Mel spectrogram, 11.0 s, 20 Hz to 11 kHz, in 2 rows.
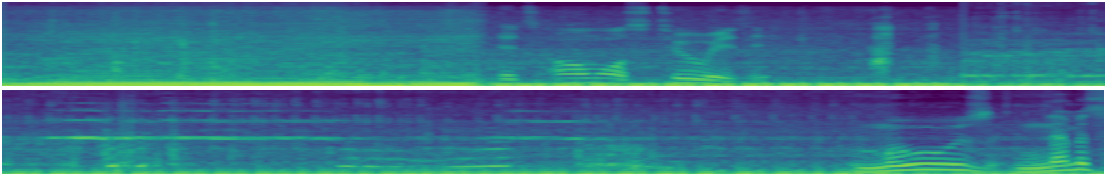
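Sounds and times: atv engine idling: 0:02.8 - 0:11.0.

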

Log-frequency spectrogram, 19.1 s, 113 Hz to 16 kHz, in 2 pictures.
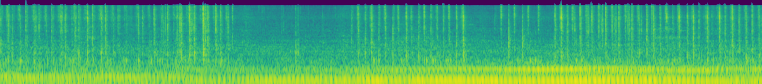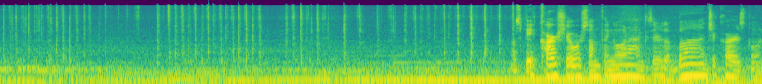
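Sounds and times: sponge dauber tapping on paper: 0:00.0 - 0:03.0, 0:04.4 - 0:16.0
cars passing outside: 0:00.0 - 0:19.0.

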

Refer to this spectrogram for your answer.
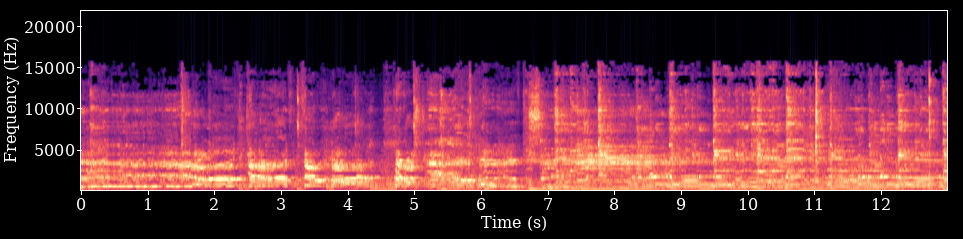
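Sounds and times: bluegrass band playing: 0:00.0 - 0:13.0
man singing: 0:00.0 - 0:13.0.

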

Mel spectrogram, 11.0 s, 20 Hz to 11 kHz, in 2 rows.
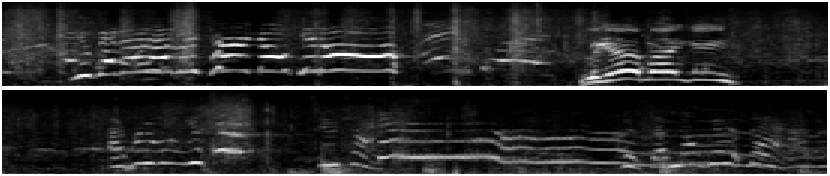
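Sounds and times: child calling: 0:07.6 - 0:11.0.

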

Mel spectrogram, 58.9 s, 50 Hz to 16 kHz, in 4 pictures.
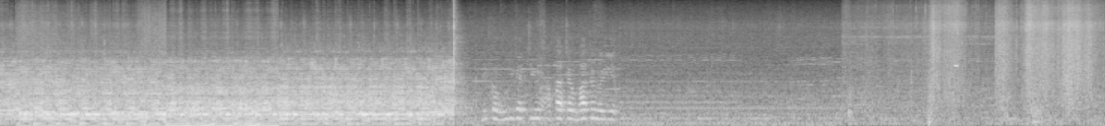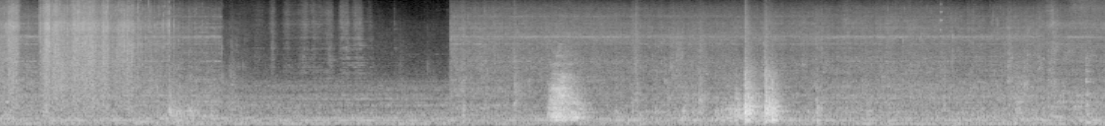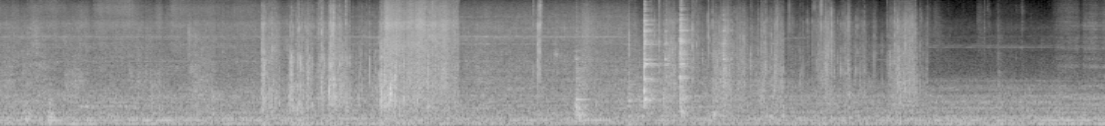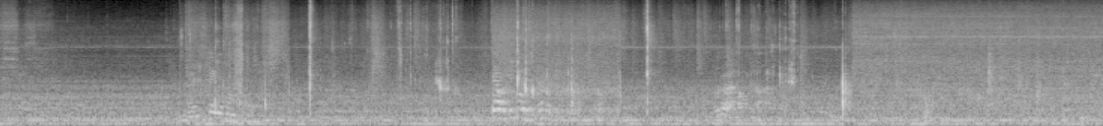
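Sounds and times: kitchen background noise: 0:10.8 - 0:20.1, 0:20.8 - 0:41.9, 0:46.5 - 0:58.9
gloved hands mixing flour: 0:11.3 - 0:17.7, 0:32.8 - 0:35.8, 0:37.8 - 0:41.9
rice flour rustling in metal bowl: 0:11.9 - 0:17.7, 0:32.9 - 0:35.7, 0:37.8 - 0:41.9.

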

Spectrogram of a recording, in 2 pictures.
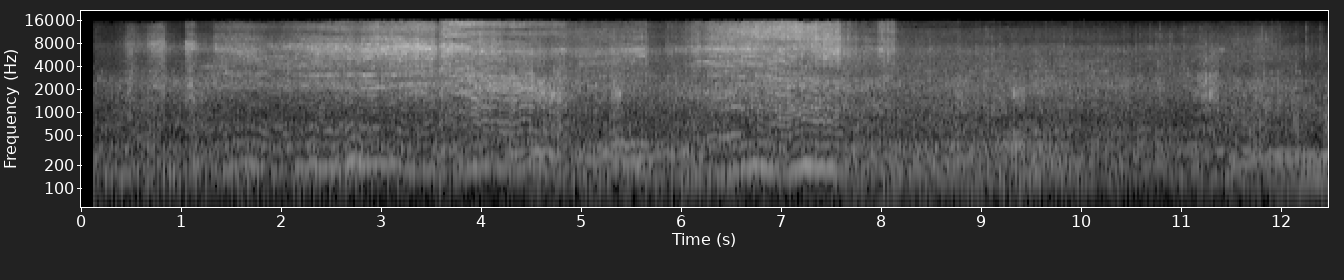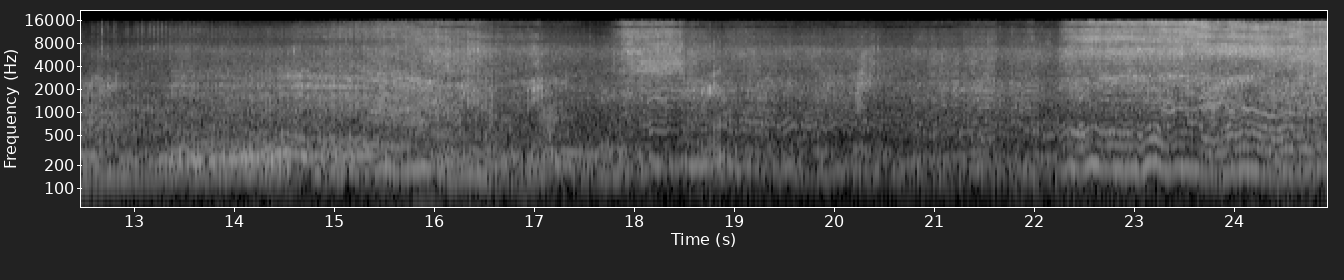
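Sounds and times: dirt bike engines revving: 0:00.1 - 0:24.9.

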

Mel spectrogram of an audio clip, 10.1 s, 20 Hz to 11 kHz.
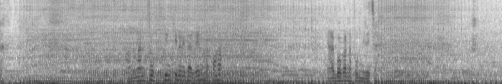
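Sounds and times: motor scooter engine running: 0:00.0 - 0:10.0.

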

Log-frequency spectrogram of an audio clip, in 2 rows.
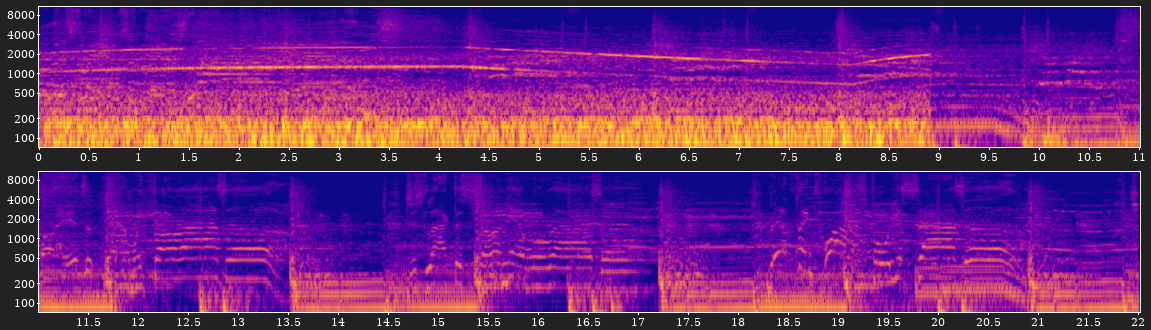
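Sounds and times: fire engine siren wailing: 0:00.0 - 0:09.1.

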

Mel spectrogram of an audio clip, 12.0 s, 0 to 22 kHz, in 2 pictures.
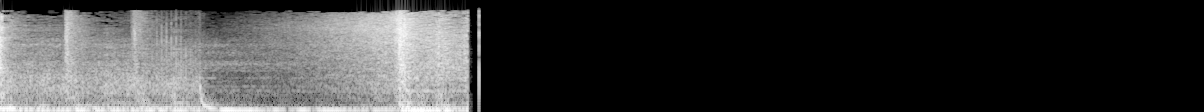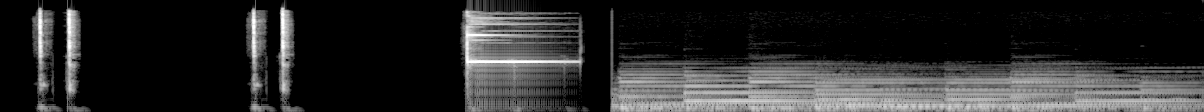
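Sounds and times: notification bell ding: 0:08.4 - 0:09.0
soft piano music: 0:09.1 - 0:12.0.

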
